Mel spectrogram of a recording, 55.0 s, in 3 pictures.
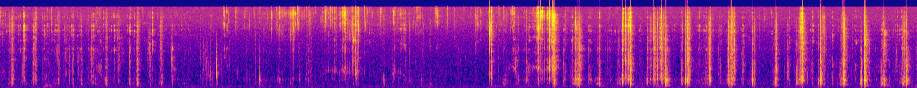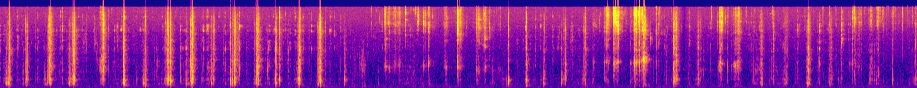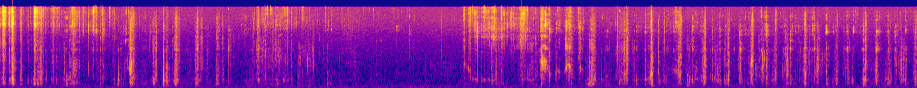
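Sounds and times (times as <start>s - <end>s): crunching fried chicken: 0.0s - 44.6s, 45.9s - 55.0s.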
